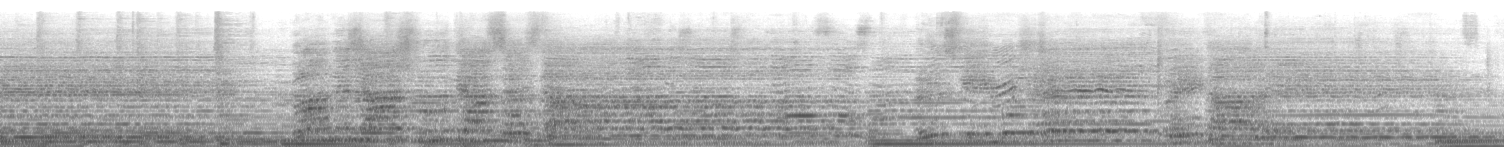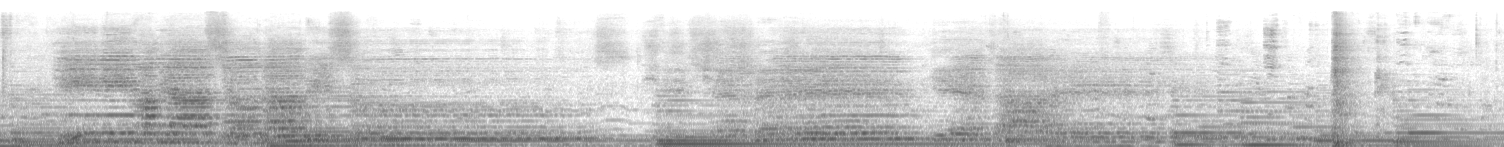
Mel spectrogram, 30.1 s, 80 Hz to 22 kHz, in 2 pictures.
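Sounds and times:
church choir singing a hymn: 0.0 - 27.7.

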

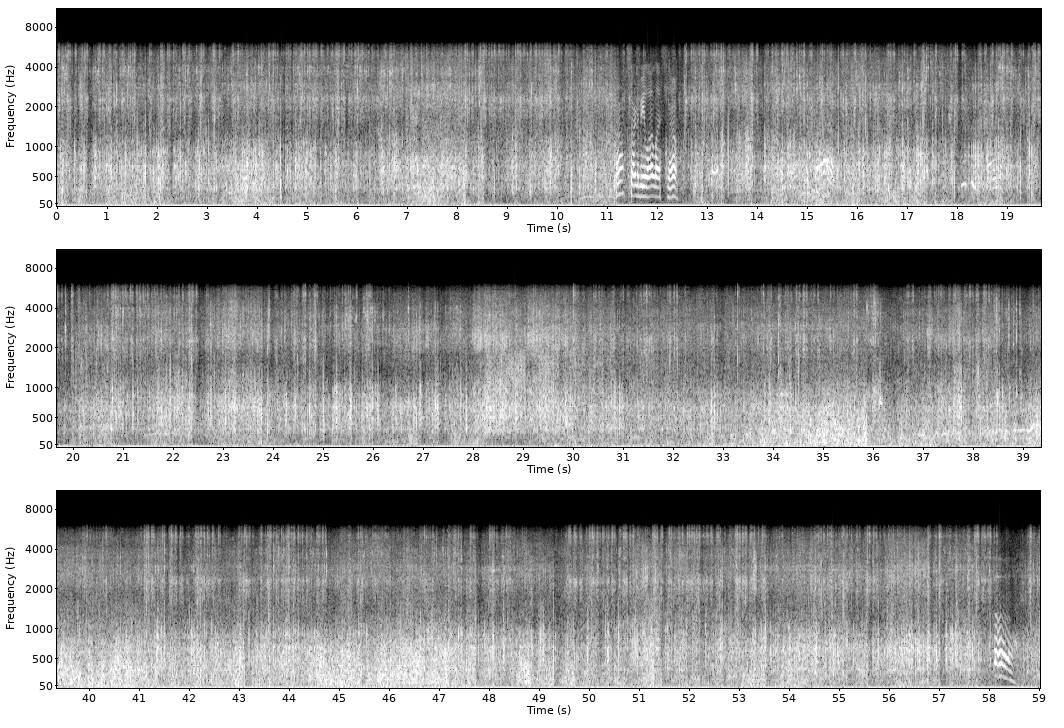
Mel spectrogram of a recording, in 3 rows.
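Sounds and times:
bike frame rattling over bumps: 0.0 - 59.0
wind noise: 0.0 - 59.0.

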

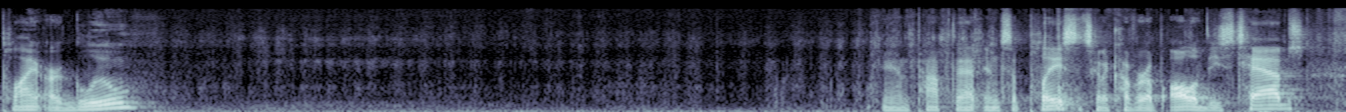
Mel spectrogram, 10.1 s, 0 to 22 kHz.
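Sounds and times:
glue nozzle scratching on card: 1.3 - 7.7.

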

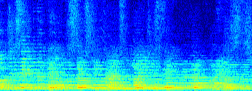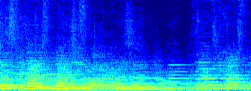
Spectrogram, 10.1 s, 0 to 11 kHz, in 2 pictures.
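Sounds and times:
children's choir singing: 0.0 - 10.0.

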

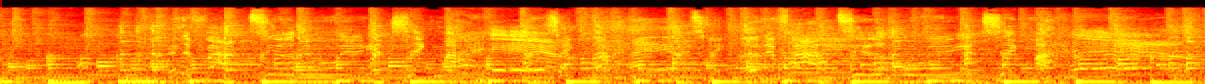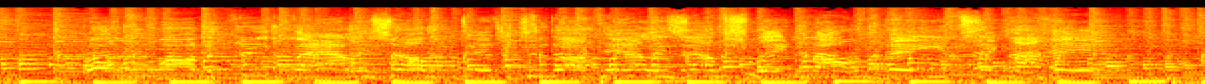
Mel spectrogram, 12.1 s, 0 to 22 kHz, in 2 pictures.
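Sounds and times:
acoustic guitars picking: 0.0 - 12.0
banjo picking: 0.0 - 12.0
upright bass walking line: 0.0 - 12.0.

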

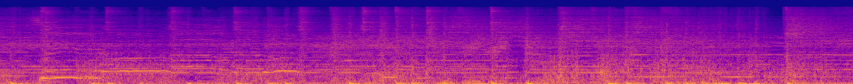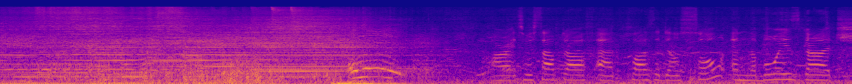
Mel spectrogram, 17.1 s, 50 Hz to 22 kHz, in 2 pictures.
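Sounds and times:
drum kit: 0.0 - 12.9
electric bass: 0.0 - 13.2
electric guitar: 0.0 - 13.2.

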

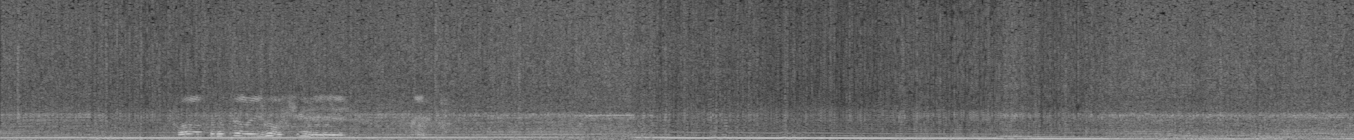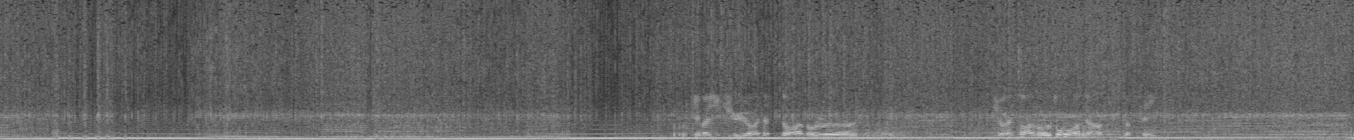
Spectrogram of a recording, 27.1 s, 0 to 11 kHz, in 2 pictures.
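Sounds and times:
race car engine at low revs: 0.0 - 27.0
faint high whine: 1.8 - 4.6.

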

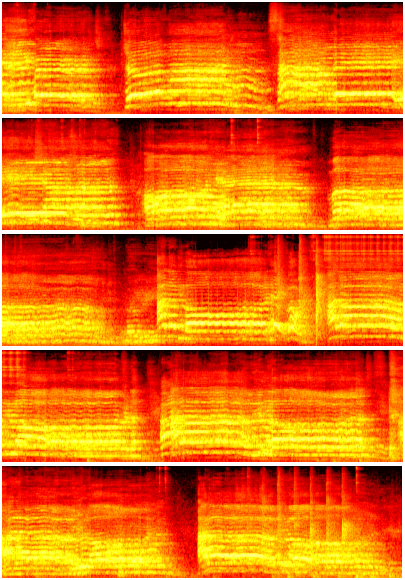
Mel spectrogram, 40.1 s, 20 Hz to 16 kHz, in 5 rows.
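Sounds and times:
worship singing: 0.0 - 40.0
person singing unaccompanied: 22.6 - 40.0.

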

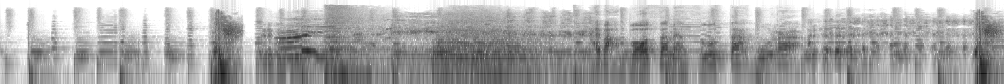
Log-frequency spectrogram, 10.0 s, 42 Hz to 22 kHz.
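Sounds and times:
comedic whack swoosh: 3.2 - 5.2.

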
